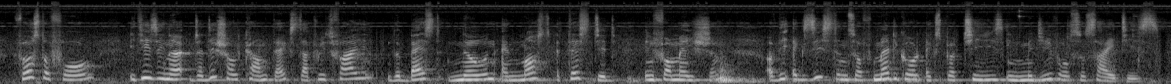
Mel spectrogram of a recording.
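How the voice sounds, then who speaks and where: A woman with a French accent speaks at a fairly slow pace with ordinary pitch variation, amid noticeable background noise and audible room echo. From France. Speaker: professor of history of medicine. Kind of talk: lecture. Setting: conference stage with audience. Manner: halting.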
